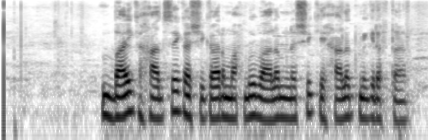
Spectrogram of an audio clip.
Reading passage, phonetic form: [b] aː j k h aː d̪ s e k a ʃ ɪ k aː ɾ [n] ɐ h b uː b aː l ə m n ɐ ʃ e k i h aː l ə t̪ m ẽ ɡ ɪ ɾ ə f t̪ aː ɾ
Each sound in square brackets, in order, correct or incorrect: correct, incorrect

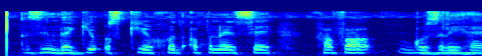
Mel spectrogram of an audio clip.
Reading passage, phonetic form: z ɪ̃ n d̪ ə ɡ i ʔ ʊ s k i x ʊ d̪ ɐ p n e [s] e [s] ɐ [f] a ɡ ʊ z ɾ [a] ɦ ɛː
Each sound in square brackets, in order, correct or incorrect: correct, incorrect, correct, incorrect

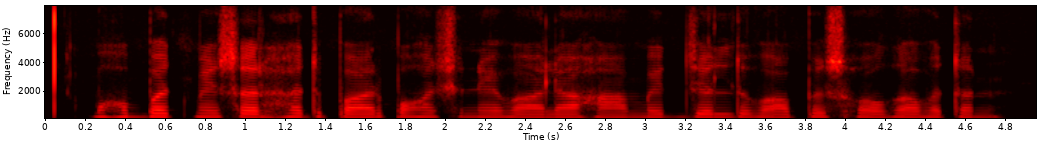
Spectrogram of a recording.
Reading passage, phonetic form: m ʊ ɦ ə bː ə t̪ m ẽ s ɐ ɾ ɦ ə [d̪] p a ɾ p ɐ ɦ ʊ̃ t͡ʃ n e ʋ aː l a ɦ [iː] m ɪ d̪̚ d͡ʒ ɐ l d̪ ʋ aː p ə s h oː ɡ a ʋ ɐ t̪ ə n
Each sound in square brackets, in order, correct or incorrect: correct, incorrect

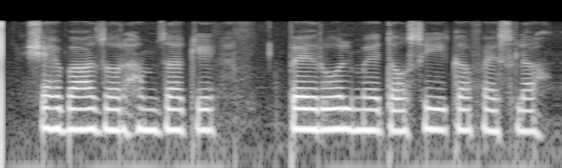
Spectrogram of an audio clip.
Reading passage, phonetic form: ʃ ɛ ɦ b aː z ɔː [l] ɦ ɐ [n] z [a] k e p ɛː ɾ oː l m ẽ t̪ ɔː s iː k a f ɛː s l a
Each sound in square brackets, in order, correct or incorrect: incorrect, incorrect, correct

